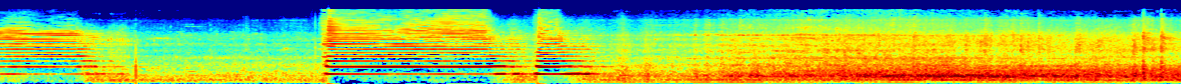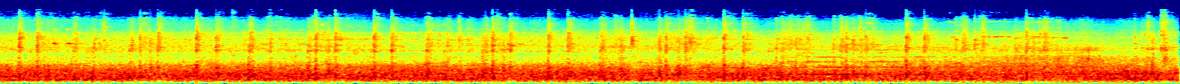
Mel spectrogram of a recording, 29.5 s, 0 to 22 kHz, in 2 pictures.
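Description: Diesel locomotive's air horn, a D09E: one blast at the start, a longer blast about four seconds in and a short toot right after. Then the train passes close by, the passenger coaches' wheels clattering over the rail joints in a loud, steady rumble.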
